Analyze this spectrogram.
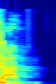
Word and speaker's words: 曷: 即个字伫即个所在读作甲，敢若是利可以持国乎？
